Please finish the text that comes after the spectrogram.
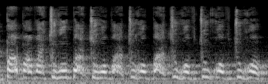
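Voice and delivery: high frantic begging; desperate plea to stop; teacher begs father to stop hitting Hendy; pleading teacher. Acted. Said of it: "langsung menangis".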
